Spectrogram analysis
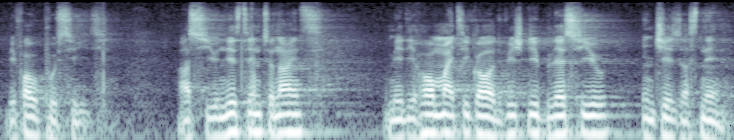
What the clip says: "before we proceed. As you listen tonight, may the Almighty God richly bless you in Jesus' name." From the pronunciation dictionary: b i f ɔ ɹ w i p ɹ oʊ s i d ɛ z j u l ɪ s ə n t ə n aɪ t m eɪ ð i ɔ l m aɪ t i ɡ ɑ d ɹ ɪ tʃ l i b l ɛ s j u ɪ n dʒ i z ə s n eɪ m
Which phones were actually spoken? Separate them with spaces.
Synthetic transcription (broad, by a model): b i f ɔ w i p ɹ oʊ s i d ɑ s j u n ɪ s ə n t ə n aɪ t m eɪ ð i ɔ l m aɪ t i ɡ ɑ d w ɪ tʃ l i b l ɛ s j u ɪ n dʒ i z ə s n eɪ m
